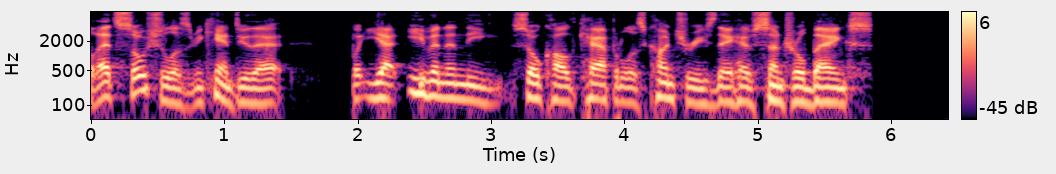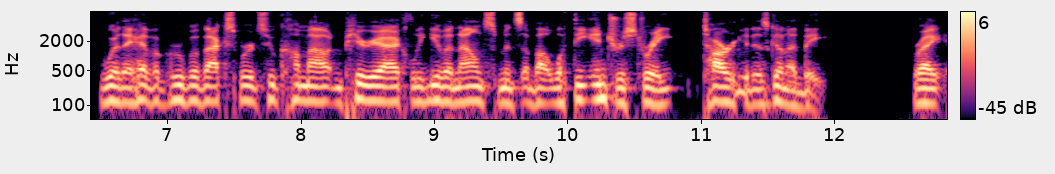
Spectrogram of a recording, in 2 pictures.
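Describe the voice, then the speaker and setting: A man talking through economic ideas in a relaxed interview, his voice at an ordinary middle pitch. He explains patiently and loosely, stopping to restart sentences and leaning on little fillers as he goes. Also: brisk. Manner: conversational, many restarts and fillers, lecturing. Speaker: economist guest.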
